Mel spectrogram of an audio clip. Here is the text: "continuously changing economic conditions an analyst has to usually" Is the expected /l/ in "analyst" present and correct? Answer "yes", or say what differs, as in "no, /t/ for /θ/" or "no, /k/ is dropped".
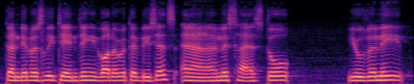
no, /n/ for /l/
